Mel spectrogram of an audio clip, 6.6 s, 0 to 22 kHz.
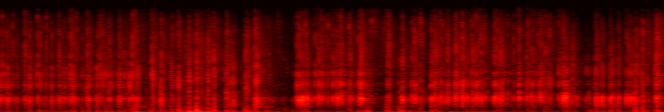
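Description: A paperback book is held open while its pages are riffled and its card cover is scratched and tapped with long acrylic nails. The result is a fast, dense stream of crisp crackling taps and papery rustles with bright edges and a midrange tone, briefly easing just before the 3-second mark before resuming.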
